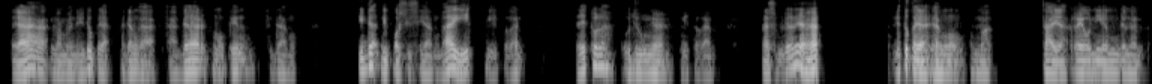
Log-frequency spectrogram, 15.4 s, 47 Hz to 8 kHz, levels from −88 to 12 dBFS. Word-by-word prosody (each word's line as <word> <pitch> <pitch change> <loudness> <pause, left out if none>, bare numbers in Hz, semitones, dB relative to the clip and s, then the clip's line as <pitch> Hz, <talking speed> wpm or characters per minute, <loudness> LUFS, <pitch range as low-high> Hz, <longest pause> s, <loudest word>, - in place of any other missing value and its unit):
ya, 100 +3 +3
namanya 95 -1 -8
hidup 105 +2 -3
ya, 90 - -5 0.2
kadang 95 +1 -5
nggak 85 -1 -6 0.2
sadar 100 +5 +2 0.2
mungkin 105 +2 -6 0.4
sedang 90 -4 -14 0.8
tidak 120 +8 +3
di 105 - 0
posisi 95 - -7
yang 90 -1 -9
baik 110 +3 +4 0.2
gitu - - -18
kan. - - -9 0.7
Ya - - -14
itulah 145 0 +1 0.2
ujungnya, 95 0 -3 0.2
gitu 95 +2 -19
kan. 85 0 -13 0.7
Nah 90 - -3
sebenarnya, 115 - +3 1.2
itu - - +2
kayak 100 -1 +6
yang 95 0 +3 0.4
oma 95 -1 -7 0.7
saya 95 -1 +2
reunian 100 0 0
dengan, 95 -1 -6
95 Hz, 115 wpm, -25 LUFS, 95-105 Hz, 1.2 s, kayak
